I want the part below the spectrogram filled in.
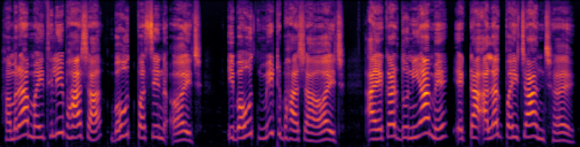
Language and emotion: Maithili, neutral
